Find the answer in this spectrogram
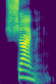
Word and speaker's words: Simon: However, when pronounced by a Hungarian person and heard by an Englishspeaking ear, it would be spelled as s c or excuse me, s h i m a n.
